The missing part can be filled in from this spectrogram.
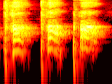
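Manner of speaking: high, bouncy pops; popping sounds. A narrator's reading. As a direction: snap each pop out. Buttons bursting sound.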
